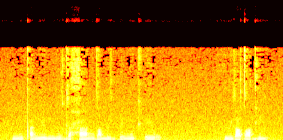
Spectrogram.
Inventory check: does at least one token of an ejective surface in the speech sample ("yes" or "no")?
yes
